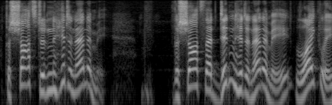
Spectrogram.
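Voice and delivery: high, loud scolding nurse voice; high-pitched, loud, indignant nurse; bossy little nurse. Acted. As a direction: scold like a fussy matron. The nurse answers Omri.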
